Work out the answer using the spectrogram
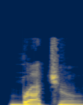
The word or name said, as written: braccio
